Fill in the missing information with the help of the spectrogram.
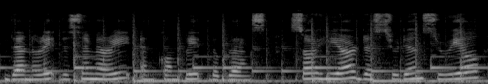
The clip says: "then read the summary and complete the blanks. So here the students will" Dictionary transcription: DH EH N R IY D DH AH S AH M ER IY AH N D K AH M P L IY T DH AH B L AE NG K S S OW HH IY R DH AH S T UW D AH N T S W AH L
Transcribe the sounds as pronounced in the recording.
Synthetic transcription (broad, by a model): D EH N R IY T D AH S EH M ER IY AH N K AH M P L IY T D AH B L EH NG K S S OW HH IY R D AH S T UW D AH N T S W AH L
